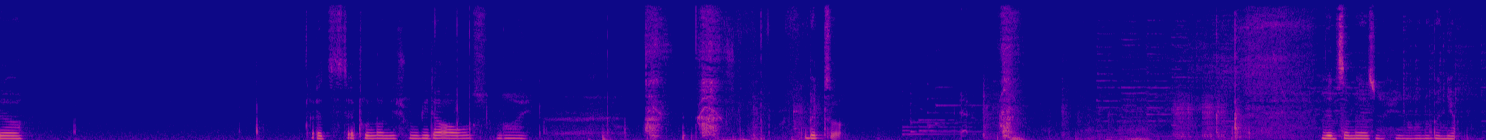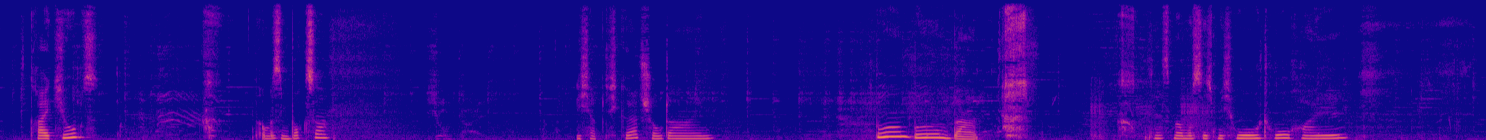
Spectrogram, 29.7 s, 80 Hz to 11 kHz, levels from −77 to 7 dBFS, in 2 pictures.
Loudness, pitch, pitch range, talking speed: -31 LUFS, 225 Hz, 220-235 Hz, 80 wpm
